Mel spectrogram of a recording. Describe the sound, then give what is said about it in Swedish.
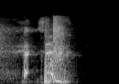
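A single loud sneeze: a quick sharp intake of breath followed by a forceful, breathy burst that cuts off abruptly into silence. “Prosit.”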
